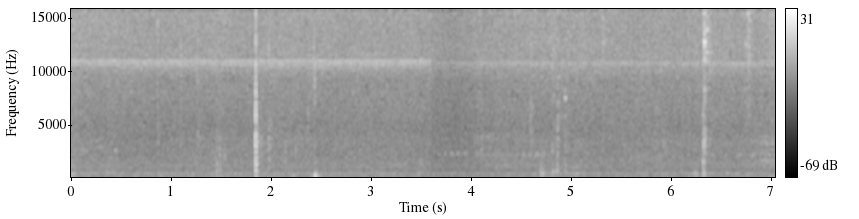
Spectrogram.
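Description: Honeybees swarm around an open hive during a summer split and requeening, filling the air with a steady, close, dense buzz. A few faint knocks and clicks from handling the hive box come through, with no voices.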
